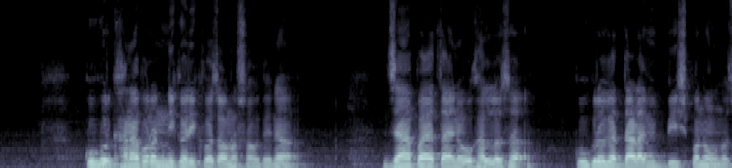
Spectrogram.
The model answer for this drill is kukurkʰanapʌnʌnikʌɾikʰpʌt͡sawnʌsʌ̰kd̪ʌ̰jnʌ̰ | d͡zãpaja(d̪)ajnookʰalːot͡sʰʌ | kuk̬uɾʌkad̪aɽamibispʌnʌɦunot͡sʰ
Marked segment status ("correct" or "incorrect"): incorrect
